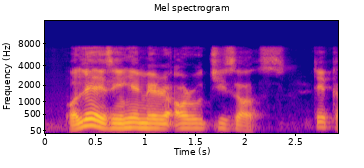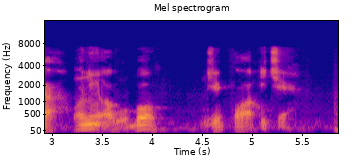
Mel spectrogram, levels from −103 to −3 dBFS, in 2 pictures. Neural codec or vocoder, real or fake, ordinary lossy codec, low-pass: codec, 16 kHz, 2 kbps, FreqCodec, larger model; fake; none; 7.2 kHz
